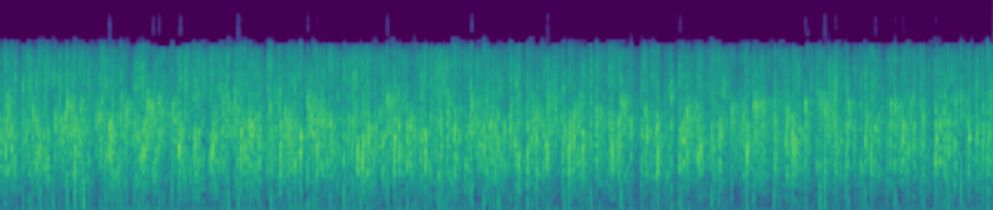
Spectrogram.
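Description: Audience applauding: dense, steady clapping from many hands, with no voices or music over it.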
